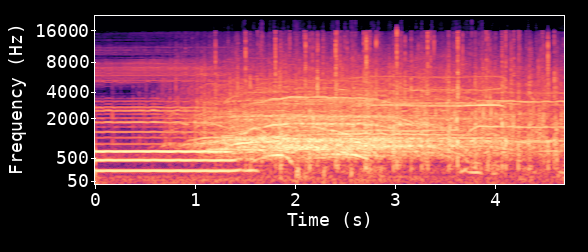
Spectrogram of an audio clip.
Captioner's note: cheers from crowd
